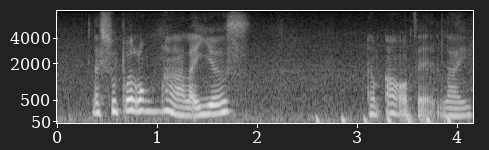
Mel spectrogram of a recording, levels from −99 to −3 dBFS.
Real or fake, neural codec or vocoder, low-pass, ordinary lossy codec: real; none; none; none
